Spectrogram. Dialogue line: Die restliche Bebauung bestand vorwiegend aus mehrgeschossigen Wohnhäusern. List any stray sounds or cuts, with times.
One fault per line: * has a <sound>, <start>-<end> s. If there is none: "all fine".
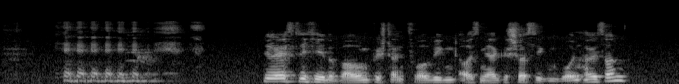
* has a laugh, 0.5-2.1 s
